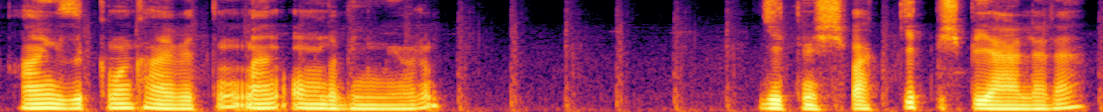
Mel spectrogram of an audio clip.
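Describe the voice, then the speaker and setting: A man's voice: on the low side, moderate pace, mellow, no echo. A young man giving casual commentary over his own gameplay, often exasperated and venting to viewers. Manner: frustrated, exasperated outbursts, rambling to viewers. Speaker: gaming YouTuber.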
